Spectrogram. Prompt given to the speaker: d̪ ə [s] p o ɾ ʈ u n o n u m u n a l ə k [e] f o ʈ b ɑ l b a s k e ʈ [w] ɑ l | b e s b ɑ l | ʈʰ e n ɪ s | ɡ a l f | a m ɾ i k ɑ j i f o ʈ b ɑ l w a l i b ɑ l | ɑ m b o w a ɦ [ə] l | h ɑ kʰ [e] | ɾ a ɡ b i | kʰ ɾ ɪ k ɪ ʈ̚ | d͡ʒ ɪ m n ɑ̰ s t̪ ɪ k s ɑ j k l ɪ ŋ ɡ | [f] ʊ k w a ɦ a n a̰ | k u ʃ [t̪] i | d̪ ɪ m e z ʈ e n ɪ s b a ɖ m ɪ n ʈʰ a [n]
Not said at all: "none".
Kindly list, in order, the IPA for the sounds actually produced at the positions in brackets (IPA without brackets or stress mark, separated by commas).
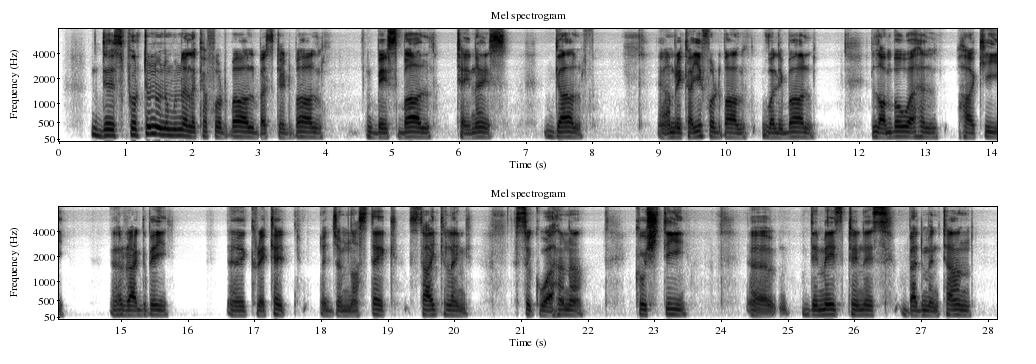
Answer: s, a, b, ə, i, s, t̪, n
